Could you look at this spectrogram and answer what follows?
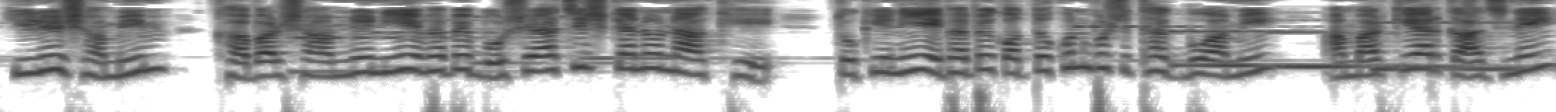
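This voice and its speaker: A woman acting a practical village mother from a cartoon, quick to scold and get on with things. Her voice is fairly high, with music clearly audible behind it. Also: close to an everyday voice. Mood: impatient, scolding. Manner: practical, no-nonsense. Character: busy, brisk, mildly scolding village mother.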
